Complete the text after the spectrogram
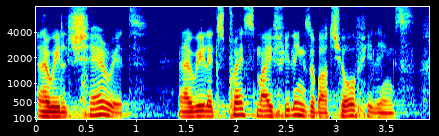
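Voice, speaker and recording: With a French accent, a man speaks at a moderate pace. His tone is dark and mellow, with ordinary pitch variation. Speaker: business panelist. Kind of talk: panel discussion. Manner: halting, many fillers.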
